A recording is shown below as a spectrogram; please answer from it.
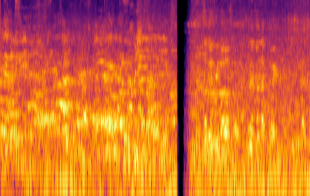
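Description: Indistinct chatter of people's voices, with no clear words. It cuts out completely for a moment just past the middle and then resumes.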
